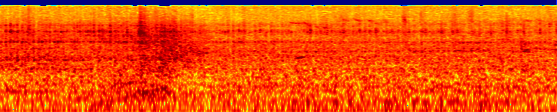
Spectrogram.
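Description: A vehicle engine idling steadily, a low even hum with no revving.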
